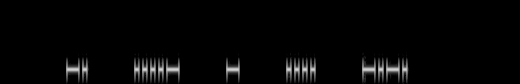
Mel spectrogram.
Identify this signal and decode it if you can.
Morse code, heard as a keyed tone, about 30 wpm, spaced as for 14 wpm, 700 Hz. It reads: N4THC
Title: USA Call Signs - 5 Characters - 4x Character Spacing - 30wpm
